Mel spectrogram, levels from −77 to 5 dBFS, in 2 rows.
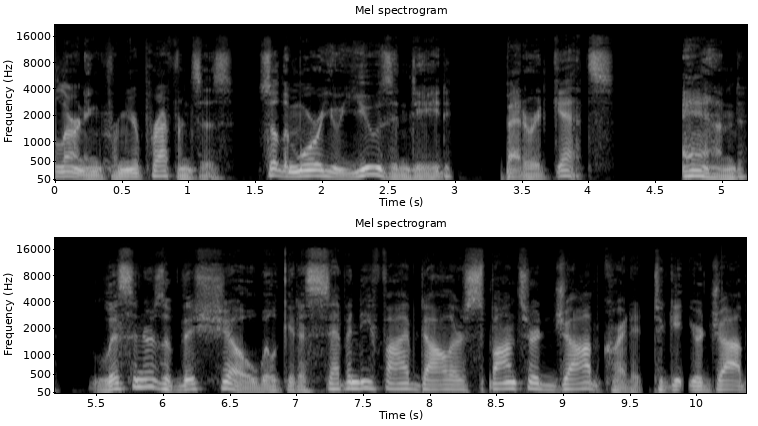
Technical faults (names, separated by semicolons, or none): digital broadcast dropout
